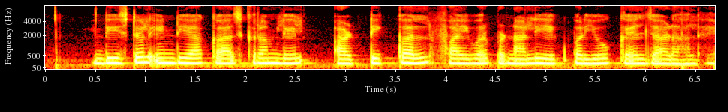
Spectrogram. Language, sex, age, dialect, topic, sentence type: Magahi, female, 51-55, Western, banking, statement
